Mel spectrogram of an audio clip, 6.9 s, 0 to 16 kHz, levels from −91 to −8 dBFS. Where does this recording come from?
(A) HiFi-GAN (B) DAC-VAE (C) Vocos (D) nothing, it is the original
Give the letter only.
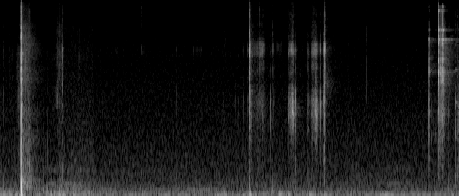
D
